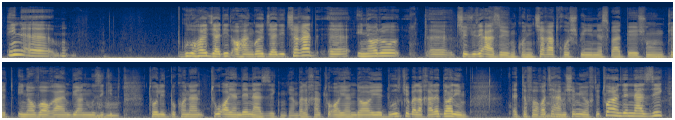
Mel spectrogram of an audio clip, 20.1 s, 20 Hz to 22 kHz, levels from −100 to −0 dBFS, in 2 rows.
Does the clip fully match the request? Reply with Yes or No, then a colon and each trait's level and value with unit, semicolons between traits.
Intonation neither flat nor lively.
Yes: average, 4.1 semitones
